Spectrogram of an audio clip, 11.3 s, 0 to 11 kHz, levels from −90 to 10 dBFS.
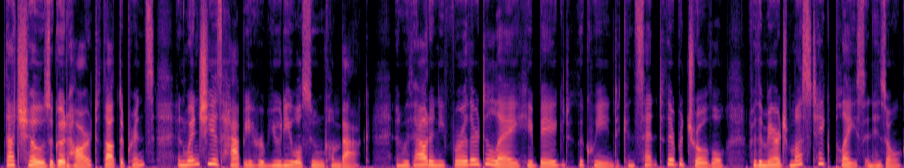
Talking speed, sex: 230 wpm, female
